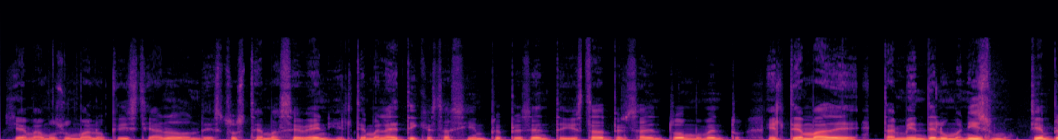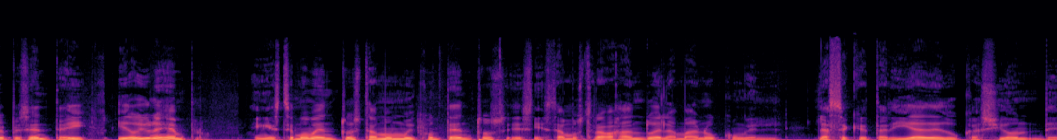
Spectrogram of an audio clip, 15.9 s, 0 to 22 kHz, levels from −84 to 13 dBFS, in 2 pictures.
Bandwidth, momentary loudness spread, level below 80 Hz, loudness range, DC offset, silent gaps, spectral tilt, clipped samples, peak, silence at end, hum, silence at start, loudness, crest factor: 13.5 kHz; 11 LU; -34 dBFS; 6 LU; under 0.1%; none; -8 dB/octave; under 0.1%; -4 dBFS; 0 s; none; 0 s; -18 LUFS; 12 dB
